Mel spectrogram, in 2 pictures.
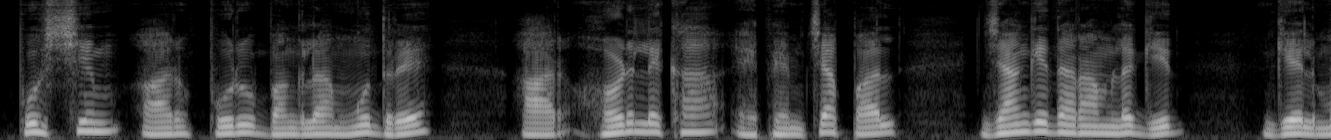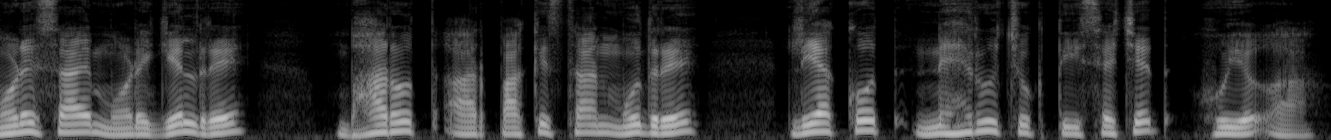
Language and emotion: Santali, neutral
